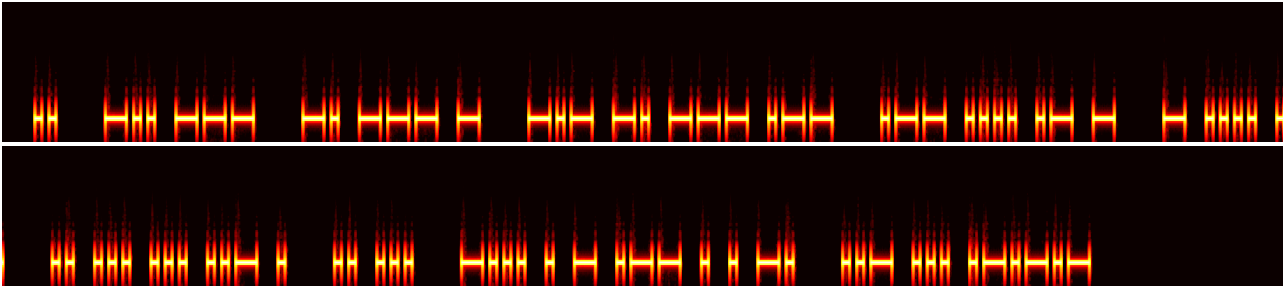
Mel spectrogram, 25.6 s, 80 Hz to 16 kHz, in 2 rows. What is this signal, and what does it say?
Morse code, heard as a keyed tone, about 17 wpm, 700 Hz. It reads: I DO NOT KNOW WHAT THE ISSUE IS BETWEEN US.
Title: Sentences from Top 1000 Words - Review Part 6 - 17wpm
